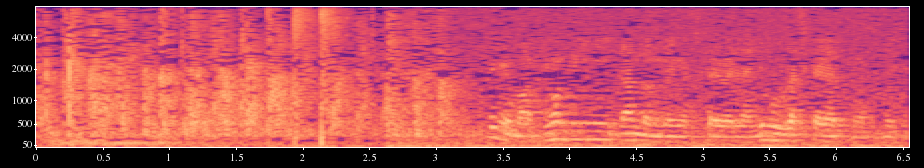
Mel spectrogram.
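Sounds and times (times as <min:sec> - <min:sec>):
applause clapping: 0:00.0 - 0:03.3
speech: 0:03.4 - 0:06.5.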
